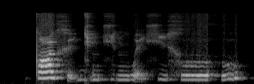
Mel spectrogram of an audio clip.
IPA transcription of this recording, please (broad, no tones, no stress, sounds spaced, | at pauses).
tˤ ɯ x ɛ̰ ɟ ə̰ ŋ ç ə ŋ w ɛ̰ ç i x ʊː h u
